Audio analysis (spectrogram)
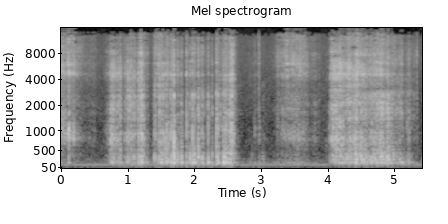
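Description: A metal knife blade cuts into a long, solid blue soap bar and scrapes flakes off its carved edge. Two bursts of dense, crackly scraping are separated by a quieter stretch, over a faint steady low hum.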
